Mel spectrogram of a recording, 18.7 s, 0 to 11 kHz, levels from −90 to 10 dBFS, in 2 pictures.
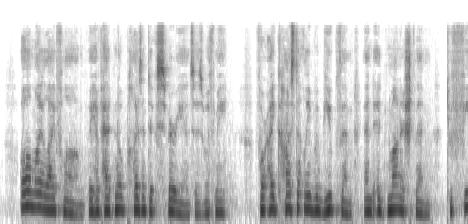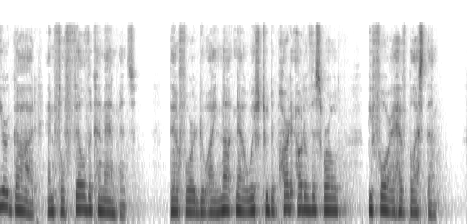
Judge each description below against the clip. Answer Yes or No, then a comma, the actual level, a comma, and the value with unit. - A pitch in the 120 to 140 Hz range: Yes, low, 135 Hz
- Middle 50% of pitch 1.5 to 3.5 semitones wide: Yes, average, 2.7 semitones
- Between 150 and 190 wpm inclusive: No, average, 140 wpm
